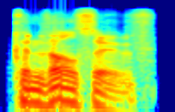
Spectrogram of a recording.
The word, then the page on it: convulsive: British English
